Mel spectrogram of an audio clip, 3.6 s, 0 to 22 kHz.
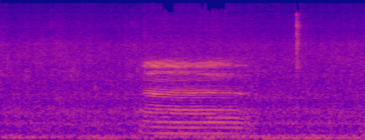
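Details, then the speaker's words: Uni-T UTP3315 bench power supply load test with a 12 V bulb, voltage raised from 5 V (3.69 A): low buzzy hum swells as load comes on, then one sharp click as the transformer tap relay switches over; normal behaviour. "අන්න දැන් ට්‍රාන්ස්ෆෝර්ම එක switch වුණා. ඒක සාමාන්‍ය මේ ගොඩක් වෙලාවට බලන්න පුළුවන් දෙයක් ට්‍රාන්ස්ෆෝර්ම එක ස්විච් වෙන එක."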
